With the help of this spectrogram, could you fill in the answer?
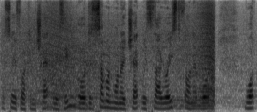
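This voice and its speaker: A man's voice: on the high side, fairly even intonation, normal speed, gravelly, background noise. A man doing easygoing, casual commentary on an online motor race over voice chat. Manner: easygoing, chatty, laughs with co-hosts.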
